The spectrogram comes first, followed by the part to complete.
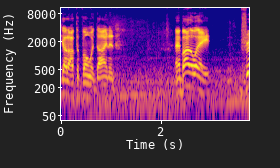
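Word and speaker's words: Dinan: then everybody always tells me, oh no, it's Danan, it's definitely Danan. It's not Danan, it's Dynan.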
